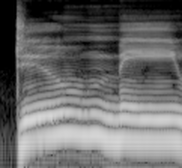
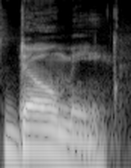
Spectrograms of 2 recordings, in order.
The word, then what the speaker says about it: Domi: It's Domi. It's Domi. See, that's how I pronounce it. Okay, well, you should pronounce it the way you'd like. So, when I moved to downtown Miami, that's where the name is from, DOMI, downtown Miami.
